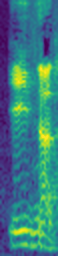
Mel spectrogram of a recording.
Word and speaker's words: Edna: Okay, so it's Edna, Edna, thank you. but it's, as I always say, it's okay that it's really hard to remember how to pronounce it because it's not spelled phonetically.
